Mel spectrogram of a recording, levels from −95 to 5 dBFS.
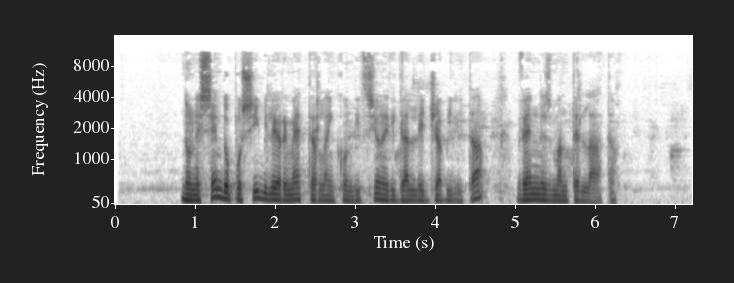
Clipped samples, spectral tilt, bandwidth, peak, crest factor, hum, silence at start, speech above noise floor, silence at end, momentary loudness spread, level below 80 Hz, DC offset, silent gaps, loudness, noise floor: under 0.1%; -6 dB/octave; 11.5 kHz; -4 dBFS; 20 dB; none; 0.85 s; 42 dB; 0.95 s; 10 LU; -50 dBFS; under 0.1%; none; -22 LUFS; -63 dBFS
